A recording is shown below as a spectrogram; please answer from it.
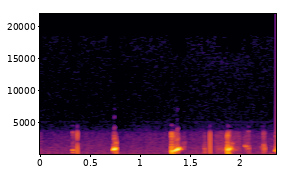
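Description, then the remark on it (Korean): A voice imitates water droplets with a series of short, hollow mouth plops, about eight of them at irregular intervals, some louder and some faint, with nothing else in between. “예, 그 저기 물방울 소리네.”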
